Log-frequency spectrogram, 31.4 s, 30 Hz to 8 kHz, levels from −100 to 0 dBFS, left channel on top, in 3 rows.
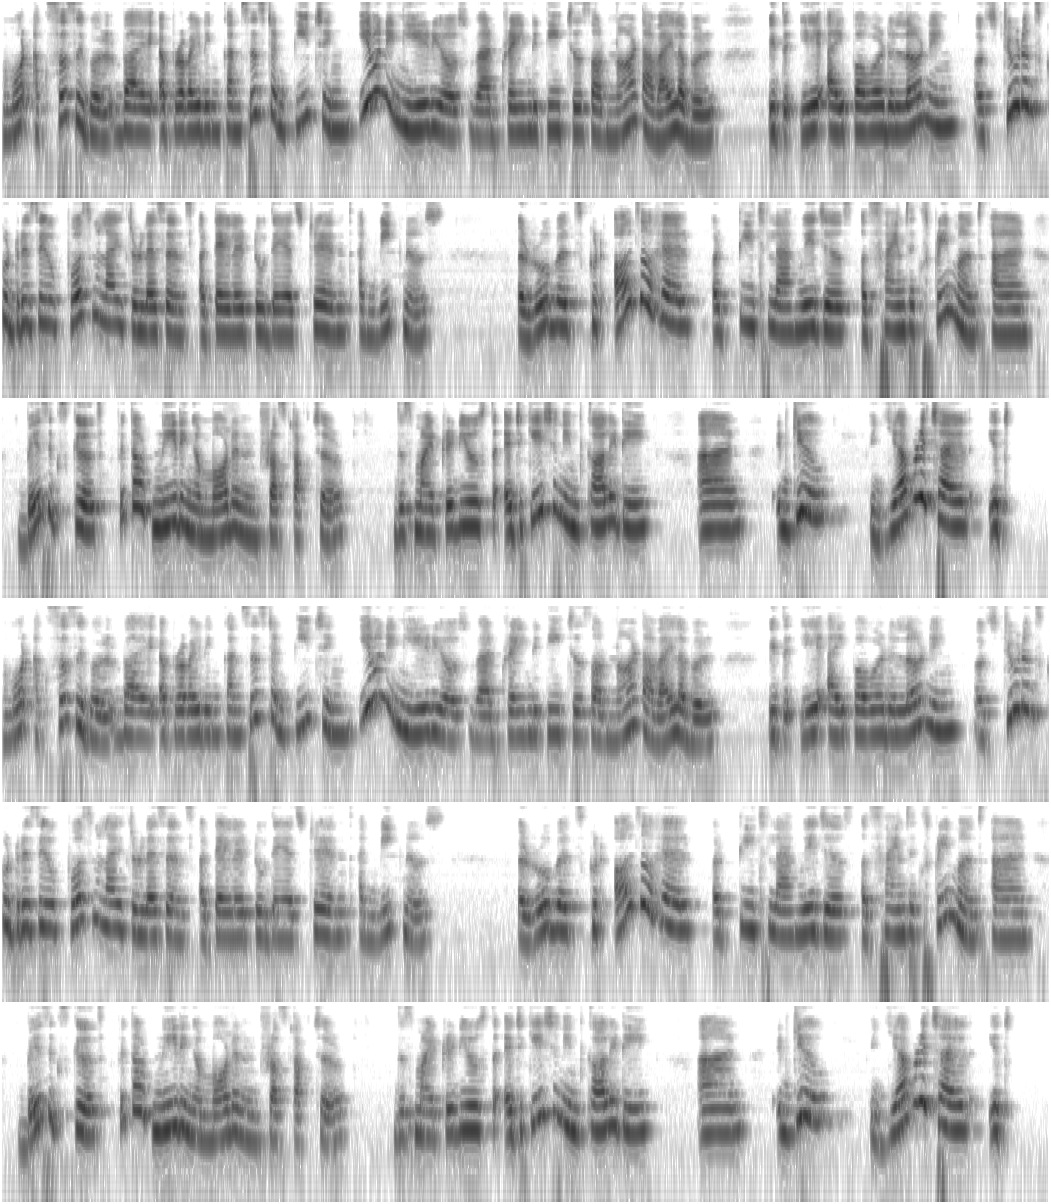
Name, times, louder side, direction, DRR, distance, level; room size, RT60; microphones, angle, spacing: voice 1, 0.0-7.1 7.7-14.8 15.6-20.7 21.1-24.4 24.9-27.4 27.9-28.4 28.7-29.3 29.6-31.0, left 4 dB, 75° left, 0.5 m, -34 dB
3.2 x 2.1 x 3.6 m
head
